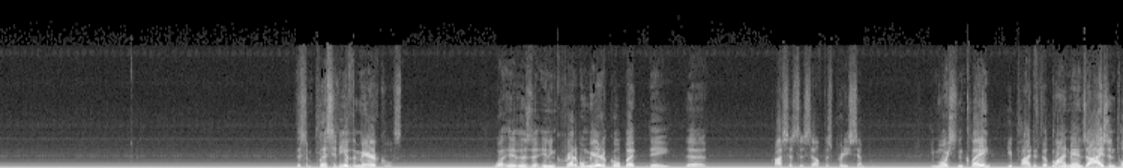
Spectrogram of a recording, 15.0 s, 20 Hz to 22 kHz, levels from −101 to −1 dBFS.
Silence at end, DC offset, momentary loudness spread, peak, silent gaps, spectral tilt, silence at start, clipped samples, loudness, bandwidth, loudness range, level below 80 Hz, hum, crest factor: 0 s; under 0.1%; 10 LU; -2 dBFS; none; -7.5 dB/octave; 0 s; under 0.1%; -17 LUFS; 11.5 kHz; 7 LU; -18 dBFS; none; 14 dB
